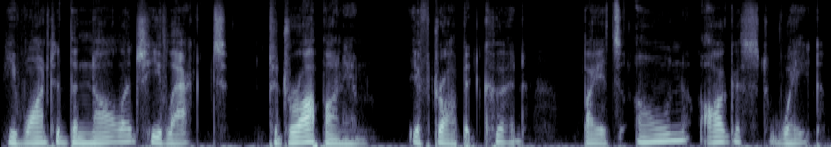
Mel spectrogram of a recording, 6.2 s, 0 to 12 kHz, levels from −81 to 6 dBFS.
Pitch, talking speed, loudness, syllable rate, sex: 120 Hz, 185 wpm, -22 LUFS, 4.8 syllables/s, male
